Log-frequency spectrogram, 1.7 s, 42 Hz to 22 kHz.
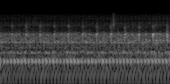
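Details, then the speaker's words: Renault Velsatis 2.2 dCi diesel, cold start at +18°C, oil level normal: sharp even tapping about seven ticks a second from valve gear, hydraulic lifters knocking loudly; to be disassembled and cleaned. "Слышно, как они сильно стучат."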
